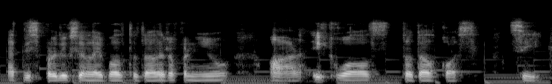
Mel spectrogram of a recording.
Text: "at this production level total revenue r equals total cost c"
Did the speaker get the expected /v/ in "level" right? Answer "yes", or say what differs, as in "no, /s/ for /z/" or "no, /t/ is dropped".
no, /b/ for /v/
